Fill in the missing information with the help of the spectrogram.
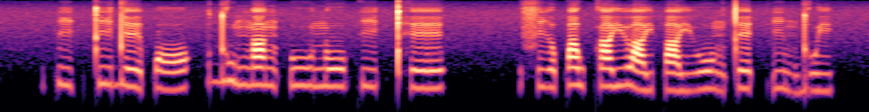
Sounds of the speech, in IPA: piː˧˩k̚t̪i˧˥deː˧˩pɔː˩˧ | du˥˨ŋa˧ŋ ʔuː˧noː˧kiː˧t̚pʰeː˧ | si˩ə̯pa˥˨wka˧˥j ʋa˩jpa˩j ʋoː˧˩ŋt̪eː˧˥t̚ʔiː˧˩mdu˩j

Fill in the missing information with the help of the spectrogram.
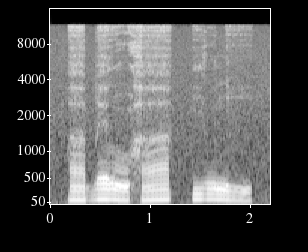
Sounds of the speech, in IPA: a˨ bɛ˧lɔ̃˨ha˨˦ | ju˧ni˨

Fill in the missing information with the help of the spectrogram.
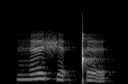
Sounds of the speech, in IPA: ɦɛʃɛʔǃɛ

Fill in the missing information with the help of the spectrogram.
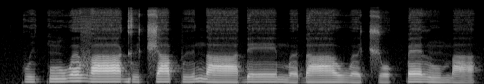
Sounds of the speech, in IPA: kʷi˨kʷũ˧ wə˦vaː˧ɡɨ˨t͡ʃa˧ pɨ˨˦naː˨ ɗeː˦mə˨ ɗaː˧wə˨t͡ʃo˨ k͡pɛ˦ lũ˧ ma˨

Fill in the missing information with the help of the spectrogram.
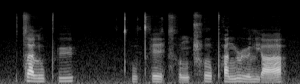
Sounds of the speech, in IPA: t͡sä˥˧lu˥˩pʰy˥ | t̪ʰu˨˩ t̪ʰe˥˩ɪ̯t͡sʰɤ˧˥ŋ ʈ͡ʂʰɤ˧˥pʰa˧˥n ɻɻ̩˧˥ljä˧˥

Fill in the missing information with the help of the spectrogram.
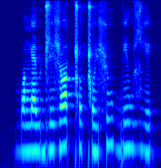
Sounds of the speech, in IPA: bɒŋæwɖ͡ʐiʐɒ ǁoǁojʂu bew ʑie̯

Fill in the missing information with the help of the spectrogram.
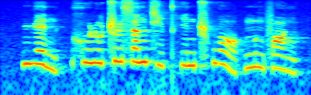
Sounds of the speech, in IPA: mɥɛ˥˩n | xu˥ɻu˥ ʈ͡ʂɻ̩˥sa˥nt͡ɕi˧˥ t̪ʰi˥n ʈ͡ʂʰwɔ˥˩ | n̪ʊ˥˧ŋfɑ˥˩ŋ

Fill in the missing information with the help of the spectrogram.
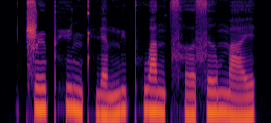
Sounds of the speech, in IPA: ʈ͡ʂɻ̩˥pʰy˥˩npʰɥɛ˩ my˥pʰwa˥˩nt͡sʰɤ˧˥sɹ̩˥ ma˧˥ɪ̯

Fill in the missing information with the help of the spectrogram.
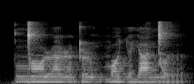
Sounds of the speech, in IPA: ŋ͡ǀɔ̃ɹã ɭãʈɹũbmɔʎɐ jaŋ͡ǀor

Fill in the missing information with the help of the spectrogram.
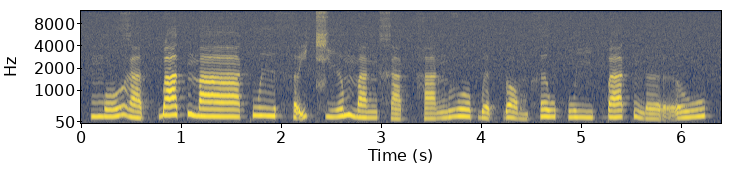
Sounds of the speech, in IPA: mo˨˦ɣa˨˩t̚ɓa˦˥t̚ maː˧ kwɨ˧hə̰˧˥jt͡ɕi˨˦ə̯ ma˧ŋxa˨˩k̚ha˨˦ŋ vo˧ɓə˨˩t̚ɗɔ˧˩mhə˧w hwi˧ɓa˦˥k̚ ŋə̰ː˧˥w

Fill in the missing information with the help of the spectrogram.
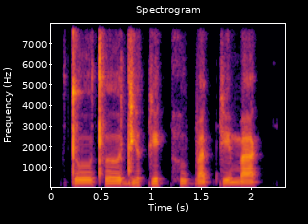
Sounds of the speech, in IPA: t̪oː˩t̪ʰɤː˧˩ di˥˨ə̯ke˧k̚ hu˩ba˧˩t̚ke˩ ma˧˥k̚

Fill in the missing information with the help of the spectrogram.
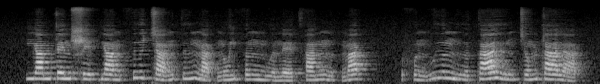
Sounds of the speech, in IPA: ja˧mʈɛ˧n ʂe˨˩p̚ja˨˩ŋhɨ˧ə̯ ca˨˩˦ŋt̪ɨ˧˥ŋa˨˩k̚ no˧˥jhə˧ŋ mu˨˩ə̯nɛ˨˩˦t̪ʰa˧˥n ŋə˨˩k̚ma˦˥k̚ | fə˨˩ŋ vɨ˧ə̯ŋɨ˨˩ə̯t̪aː˧˥ lɨ˧n cə˧˥m ʈaː˧la˨˩k̚

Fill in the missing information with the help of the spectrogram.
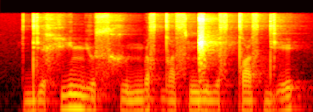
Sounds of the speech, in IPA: dʲæxinʲoːsxɯ musdˤæs ŋ͡ǁiːstˤɯsdʲe

